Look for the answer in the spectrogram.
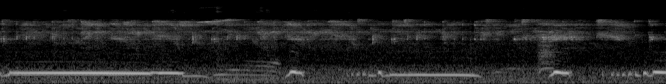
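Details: Barbary dove of the puter pelung type giving long, steady, mid-pitched coos held over a second, each ending in a short upward flick, with a constant high insect hum behind.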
